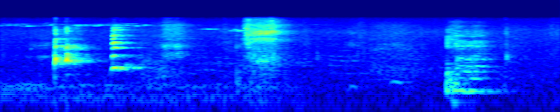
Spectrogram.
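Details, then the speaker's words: Three abrupt, sharp hiccup sounds at irregular intervals with faint noise between; hiccups. "you got the hiccups?"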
